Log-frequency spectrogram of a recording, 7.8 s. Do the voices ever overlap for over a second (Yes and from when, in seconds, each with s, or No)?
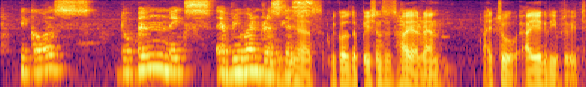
No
